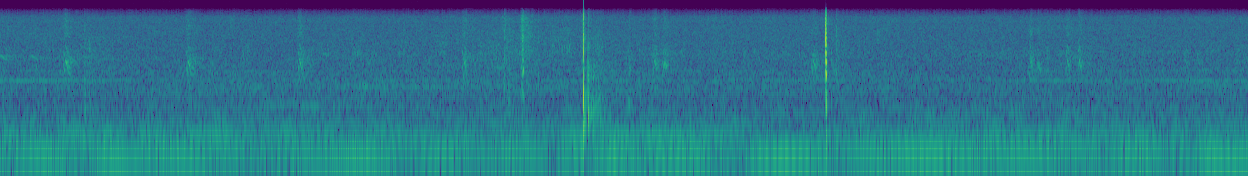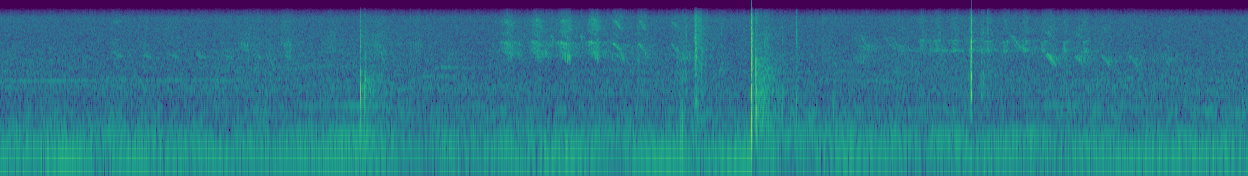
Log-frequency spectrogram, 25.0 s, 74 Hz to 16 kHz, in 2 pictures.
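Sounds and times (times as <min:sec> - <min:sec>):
low background drone: 0:00.0 - 0:24.9
baseball smacking into a glove: 0:05.0 - 0:06.1, 0:16.0 - 0:16.3, 0:19.3 - 0:20.5.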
